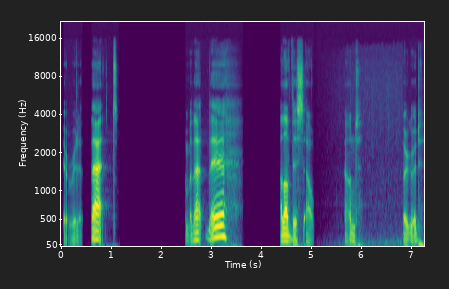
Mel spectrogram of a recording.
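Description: A man's voice: deep voice, wildly swooping pitch, slow pace, creaky, pauses often, no room sound. A man in his thirties giving casual livestream commentary as he works, muttering in a laid-back way into a close microphone. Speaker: sound designer streaming his work. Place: small room indoors. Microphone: close studio microphone.

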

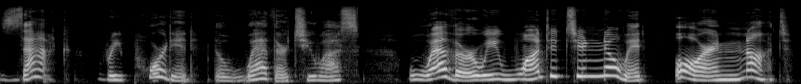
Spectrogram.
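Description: A woman reading a children's storybook aloud in a deliberate, scripted narration. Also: a little high, sing-song.

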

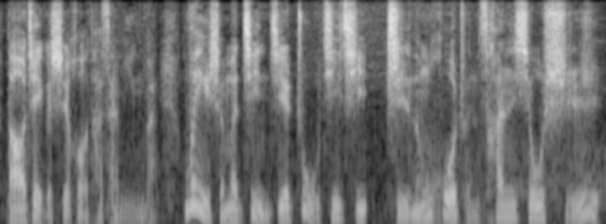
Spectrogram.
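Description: A man narrating an audiobook in a dramatic storytelling style, expressive, with drawn-out emphasis. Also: mid-range voice, breathy edge, faint music behind.

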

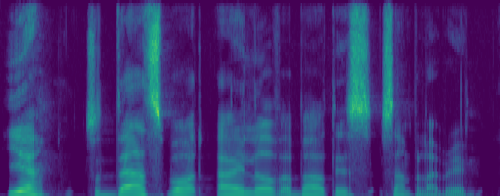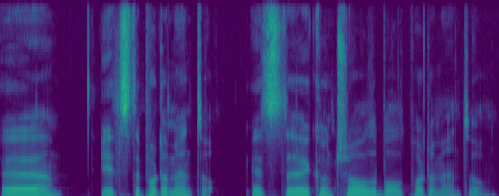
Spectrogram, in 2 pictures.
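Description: A man in his thirties from Norway with a Norwegian accent, giving an unscripted music software tutorial from his home studio, talking haltingly with many restarts and fillers. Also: mid-range voice, steady tone, vocal fry, dry recording. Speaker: music producer demonstrating software.

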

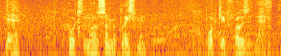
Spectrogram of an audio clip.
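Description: A man's voice: mid-range voice, expressive, moderate pace, background noise, natural voice. An actor playing a wisecracking, sardonic American infantryman in a war game. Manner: sardonic, brash. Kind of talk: cinematic war game acting. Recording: loud score and battle sounds behind.

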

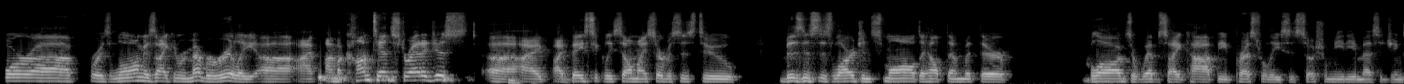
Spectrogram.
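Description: Man, middle-aged, American accent, medium pitch, casual interview storytelling. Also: fairly even intonation, moderate pace, slight background noise. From Kansas City, United States. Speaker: guest, writer and content strategist. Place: indoor room on a video call.

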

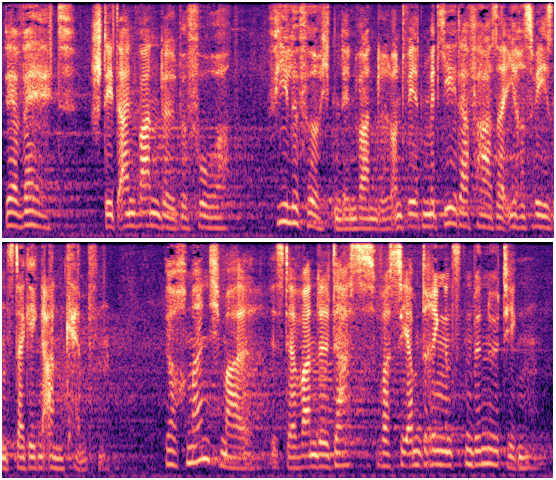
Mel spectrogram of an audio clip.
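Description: Proud young witch, aloof, formal, disdainful, video game drama, long reverb, noisy ambience. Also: sits low. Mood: grave. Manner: measured, formal, disdainful speech.

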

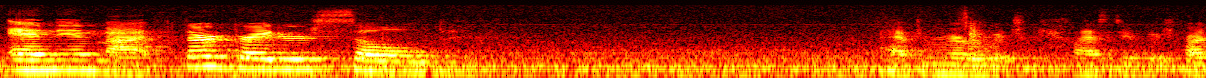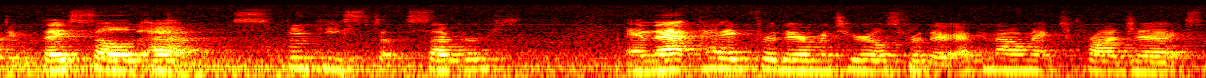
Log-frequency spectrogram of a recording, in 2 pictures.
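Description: A middle-aged woman teacher talks informally and explains as she goes, at a middle pitch. The room is noticeably echoey, and a clear low rumble sits under her masked voice at the podium microphone. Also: moderate pace. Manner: explanatory, conversational. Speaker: elementary school teacher. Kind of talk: informal presentation to a school board. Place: school board meeting room. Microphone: podium microphone, speaking through a face mask.

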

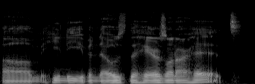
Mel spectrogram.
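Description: A man's voice: sits low, steady tone, moderate pace, mellow. A man co-hosting a faith podcast, talking casually in an earnest, exhorting way and repeating phrases for emphasis. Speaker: podcast co-host.

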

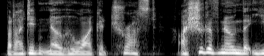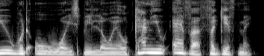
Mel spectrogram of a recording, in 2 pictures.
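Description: Male narrator as returning king, earnest, direct, commanding, storybook hero, medium pitch, dry sound. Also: lively intonation, brisk, darkish tone, no room sound, lightly acted. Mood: earnest, apologetic.

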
